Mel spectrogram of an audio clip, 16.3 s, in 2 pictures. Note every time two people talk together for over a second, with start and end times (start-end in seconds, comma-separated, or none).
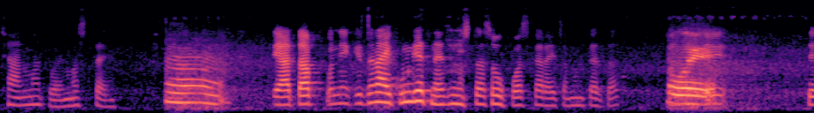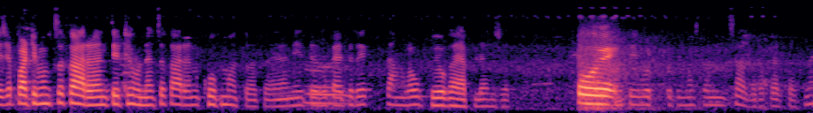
none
